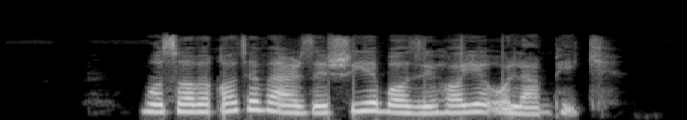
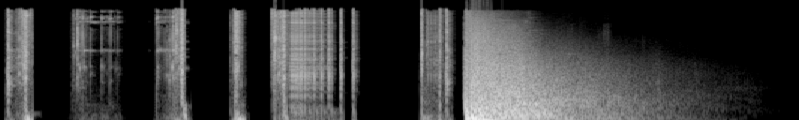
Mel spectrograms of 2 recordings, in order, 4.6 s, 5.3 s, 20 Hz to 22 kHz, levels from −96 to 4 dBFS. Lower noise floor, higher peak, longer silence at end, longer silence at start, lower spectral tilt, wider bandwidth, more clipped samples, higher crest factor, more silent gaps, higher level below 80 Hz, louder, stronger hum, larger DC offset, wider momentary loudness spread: first, -81 dBFS vs -71 dBFS; about the same, -2 dBFS vs 0 dBFS; second, 0.55 s vs 1.2 s; first, 0.95 s vs 0.05 s; first, -6 dB/octave vs -3.5 dB/octave; second, 8 kHz vs over 20 kHz; second, under 0.1% vs 0.2%; about the same, 16 dB vs 18 dB; second, none vs 0.28-0.45 s, 0.83-0.97 s, 1.28-1.53 s, 1.66-1.80 s, 2.40-2.79 s, 3.03-3.08 s; second, -58 dBFS vs -24 dBFS; about the same, -17 LUFS vs -15 LUFS; neither; neither; second, 13 LU vs 20 LU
